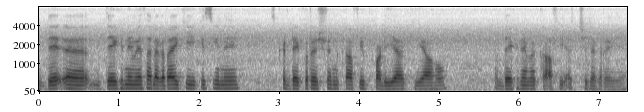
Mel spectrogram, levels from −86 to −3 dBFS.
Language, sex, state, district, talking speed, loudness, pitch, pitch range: Hindi, male, Bihar, East Champaran, 205 wpm, -25 LUFS, 125 Hz, 115-130 Hz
